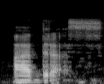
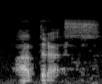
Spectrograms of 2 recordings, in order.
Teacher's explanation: Spelled with, so for script, angle brackets, A-N-T-R-A-S. 2 letters, it used to be 2 distinct sounds, have smushed into one, voiced stop. Adras. Maybe a bit prenasalized, or like along the way it was.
